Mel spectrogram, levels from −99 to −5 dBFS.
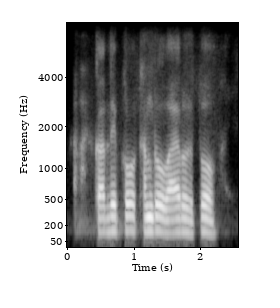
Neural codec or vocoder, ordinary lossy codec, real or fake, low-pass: codec, 24 kHz, 0.9 kbps, WavTokenizer, large speech release; Opus, 32 kbps; fake; 7.2 kHz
